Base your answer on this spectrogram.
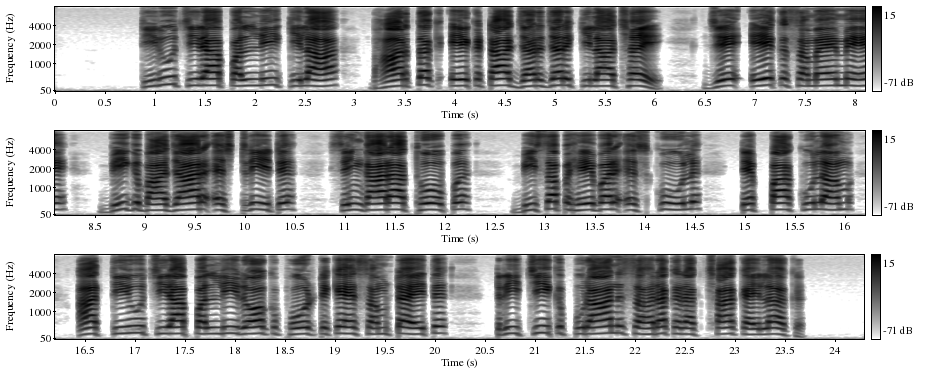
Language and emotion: Maithili, neutral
